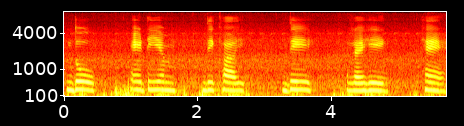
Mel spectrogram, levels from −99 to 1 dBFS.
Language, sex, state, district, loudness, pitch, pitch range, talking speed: Hindi, female, Madhya Pradesh, Dhar, -16 LUFS, 235 Hz, 220-245 Hz, 65 wpm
